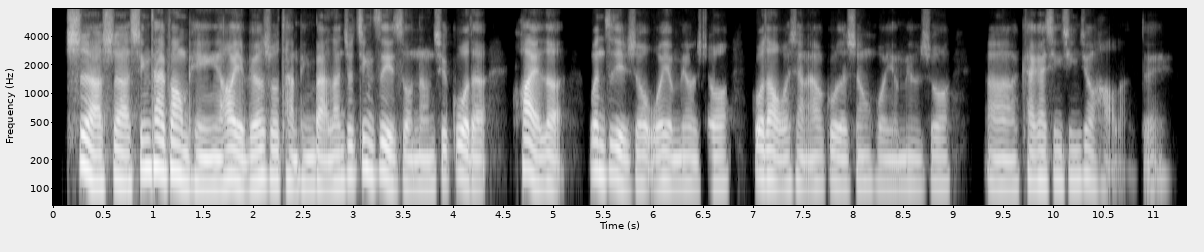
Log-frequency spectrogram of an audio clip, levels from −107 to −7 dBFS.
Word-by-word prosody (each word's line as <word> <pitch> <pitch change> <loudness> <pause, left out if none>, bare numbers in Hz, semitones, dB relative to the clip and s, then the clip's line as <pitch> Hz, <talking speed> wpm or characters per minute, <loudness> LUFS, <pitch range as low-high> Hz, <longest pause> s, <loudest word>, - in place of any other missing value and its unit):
是 180 0 +4
啊 120 -8 +7
是 115 +4 0
啊， 120 -2 +5
心 160 +8 +1
态 165 -2 +6
放 145 -3 +5
平， 110 -2 +1
然 105 - +2
后 130 +1 +5
也 115 - +5
不 105 - -2
要 120 +2 +5
说 130 -1 +1
躺 120 -2 -3
平 110 0 -3
摆 110 -2 +2
烂， 115 +3 0
就 140 +3 0
尽 150 +2 -1
自 150 - 0
己 130 - +5
所 110 0 -3
能 105 0 -2
去 110 +4 -4
过 130 -2 +2
得 105 -1 -2 0.2
快 160 -7 +4
乐。 110 -1 -1 0.2
问 155 -2 +1
自 140 +1 -3
己 120 -5 +2
说： 115 +3 -2
“我 110 +2 -1
有 120 - 0
没 105 +1 -3
有 110 -1 -4
说， 115 +2 -5 0.2
过 135 -2 +1
到 125 -3 +3
我 105 +1 -3
想 115 -2 -6
要 110 +1 -4
过 110 +1 -3
的 105 - -2
生 110 +2 -8
活。 110 -1 -9
有 100 0 -7
没 105 +1 -6
有 105 -1 -7
说， 110 +2 -9 0.3
呃， 105 -2 -4
开 115 +1 -5
开 120 0 -1
心 125 +1 -7
心。” 125 +1 -7
就 130 -1 -5
好 110 -3 -13
了， - - -25
对。 130 0 -16
115 Hz, 320 characters per minute, -21 LUFS, 110-130 Hz, 0.3 s, 啊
